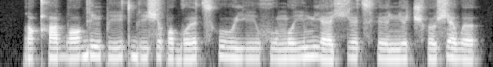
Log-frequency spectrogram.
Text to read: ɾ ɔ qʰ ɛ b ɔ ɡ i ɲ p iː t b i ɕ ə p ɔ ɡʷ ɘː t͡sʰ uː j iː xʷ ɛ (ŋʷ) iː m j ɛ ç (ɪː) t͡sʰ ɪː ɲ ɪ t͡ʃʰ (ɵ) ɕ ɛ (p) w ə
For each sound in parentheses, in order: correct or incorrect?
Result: correct, correct, correct, incorrect

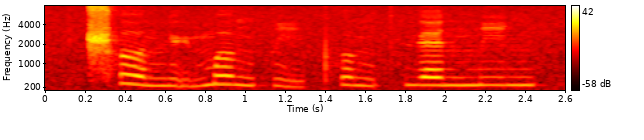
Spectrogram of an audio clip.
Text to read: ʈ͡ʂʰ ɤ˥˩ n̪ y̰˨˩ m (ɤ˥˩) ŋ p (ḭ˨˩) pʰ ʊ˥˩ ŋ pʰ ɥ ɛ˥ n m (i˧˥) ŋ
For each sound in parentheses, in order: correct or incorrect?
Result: correct, correct, incorrect

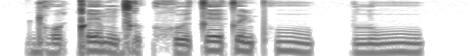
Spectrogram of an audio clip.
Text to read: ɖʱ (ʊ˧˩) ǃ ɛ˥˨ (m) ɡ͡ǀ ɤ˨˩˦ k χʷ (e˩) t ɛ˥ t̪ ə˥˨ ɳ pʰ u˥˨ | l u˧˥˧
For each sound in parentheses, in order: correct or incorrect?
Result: incorrect, correct, incorrect

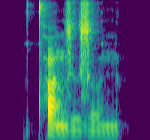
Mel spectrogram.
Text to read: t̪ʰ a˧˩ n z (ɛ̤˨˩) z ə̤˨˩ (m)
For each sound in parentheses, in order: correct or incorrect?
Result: incorrect, incorrect

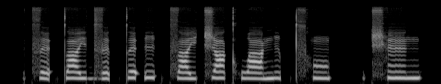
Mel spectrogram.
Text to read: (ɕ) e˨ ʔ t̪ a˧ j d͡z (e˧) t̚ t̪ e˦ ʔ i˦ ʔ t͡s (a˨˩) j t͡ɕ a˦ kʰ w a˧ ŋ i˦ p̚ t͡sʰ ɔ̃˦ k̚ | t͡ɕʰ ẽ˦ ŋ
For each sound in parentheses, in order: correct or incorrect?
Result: incorrect, incorrect, incorrect

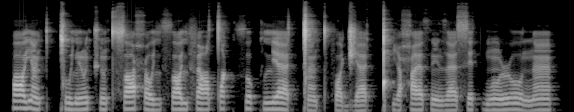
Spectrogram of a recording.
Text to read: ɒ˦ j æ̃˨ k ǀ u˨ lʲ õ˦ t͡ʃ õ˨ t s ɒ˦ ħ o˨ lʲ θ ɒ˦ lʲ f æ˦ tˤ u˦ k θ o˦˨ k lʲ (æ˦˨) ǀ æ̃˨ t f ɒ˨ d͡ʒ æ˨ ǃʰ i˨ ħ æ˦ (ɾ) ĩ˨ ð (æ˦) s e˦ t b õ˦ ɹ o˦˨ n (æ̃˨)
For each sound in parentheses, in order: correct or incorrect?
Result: correct, incorrect, correct, incorrect

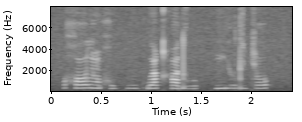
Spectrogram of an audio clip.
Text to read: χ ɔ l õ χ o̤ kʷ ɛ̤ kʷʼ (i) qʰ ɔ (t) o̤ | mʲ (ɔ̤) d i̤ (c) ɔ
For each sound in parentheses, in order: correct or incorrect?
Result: incorrect, incorrect, correct, correct

